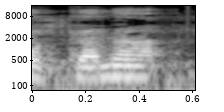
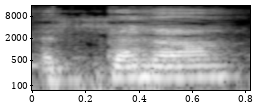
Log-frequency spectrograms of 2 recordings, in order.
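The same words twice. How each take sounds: First: "السماء" closed by a glottal stop; long vowel then hamza in "السماء"; full final hamza. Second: "السماء" as as-sama, open ending; no glottal stop closing "السماء"; hamza dropped. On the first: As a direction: sound the original hamza ending "السماء". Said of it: "هي أصل السماء". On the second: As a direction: leave off the final hamza of "السماء". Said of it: "الحذف مثل السماء". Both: Shown as a demonstration.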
